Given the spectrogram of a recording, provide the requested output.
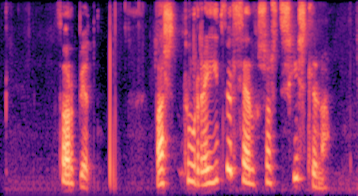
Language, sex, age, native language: Icelandic, female, 40-49, Icelandic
